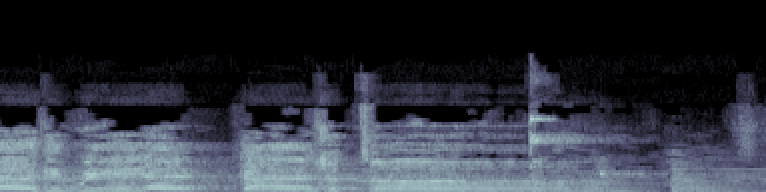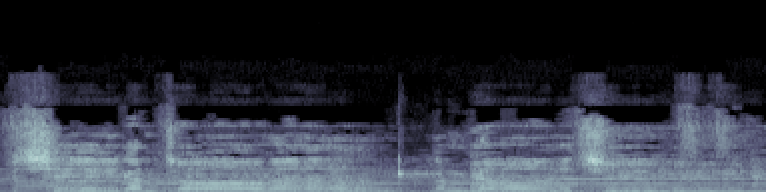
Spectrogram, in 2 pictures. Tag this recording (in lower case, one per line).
music
male singing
